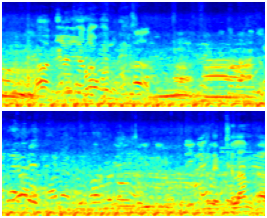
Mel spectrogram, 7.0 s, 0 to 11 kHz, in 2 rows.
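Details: Sahiwal bull calves for sale at a Dhaka market, Bangladesh, 3 February 2025: several short, bending moos overlapping amid constant human voices and market bustle.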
